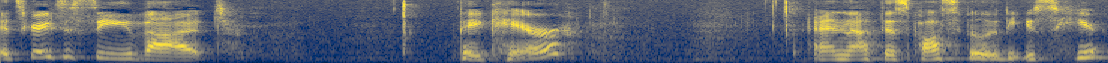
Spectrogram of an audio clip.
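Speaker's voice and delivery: halting voice breaking mid-phrase with emotion. Speaker talks about businesses that care, getting emotional. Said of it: "I'm getting emotional".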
